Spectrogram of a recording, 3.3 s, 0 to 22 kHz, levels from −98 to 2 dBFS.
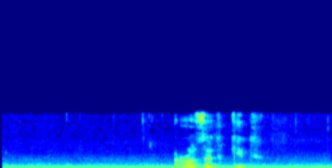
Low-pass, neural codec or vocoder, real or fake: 7.2 kHz; none; real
